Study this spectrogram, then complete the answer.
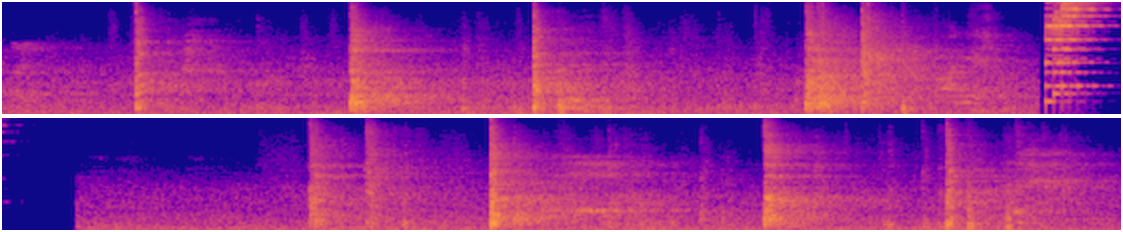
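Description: A tennis ball is struck sharply back and forth by rackets in an echoing indoor hall.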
